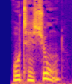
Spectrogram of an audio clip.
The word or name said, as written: rotation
